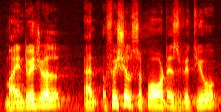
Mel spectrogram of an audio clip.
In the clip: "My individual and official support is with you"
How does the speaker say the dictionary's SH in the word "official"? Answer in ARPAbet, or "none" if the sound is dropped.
SH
